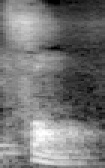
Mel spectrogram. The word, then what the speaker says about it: font: Ils, elles font. Font. La E y la N y la T no se pronuncian.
